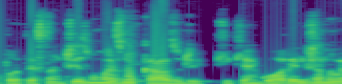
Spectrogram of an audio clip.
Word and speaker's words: Kierkegaard: No Brasil a gente fala na forma portuguesada, você vai ouvir com muita frequência Kierkegaard. A forma mais próxima aí do correto é Kierkegaard, porque a pronúncia em dinamarquês, ele era dinamarquês, ficou conhecido como o melancólico dinamarquês.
